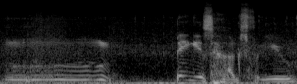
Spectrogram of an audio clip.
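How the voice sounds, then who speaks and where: A man's voice: high voice, sing-song, extremely slow, vocal fry, exaggerated voice. A man playing a shy, caring cyborg friend in an ASMR roleplay, speaking hesitantly with stammers and earnest reassurance. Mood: affectionate, bashful. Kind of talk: ASMR personal attention roleplay. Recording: faint background noise and ambience.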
